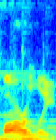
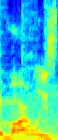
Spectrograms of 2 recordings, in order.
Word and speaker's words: Marle: Is it Marl or is it Marley? When I was a kid, I always said Marl. And then I heard somebody who spoke Japanese say Marley, and I went, oh, I must have been saying it wrong my entire life. And then it just stuck. And then I found out that, well, it's not exactly a consensus.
